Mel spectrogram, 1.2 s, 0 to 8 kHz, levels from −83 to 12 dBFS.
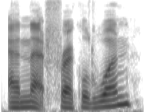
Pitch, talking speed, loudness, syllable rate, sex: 155 Hz, 205 wpm, -16 LUFS, 6.2 syllables/s, female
